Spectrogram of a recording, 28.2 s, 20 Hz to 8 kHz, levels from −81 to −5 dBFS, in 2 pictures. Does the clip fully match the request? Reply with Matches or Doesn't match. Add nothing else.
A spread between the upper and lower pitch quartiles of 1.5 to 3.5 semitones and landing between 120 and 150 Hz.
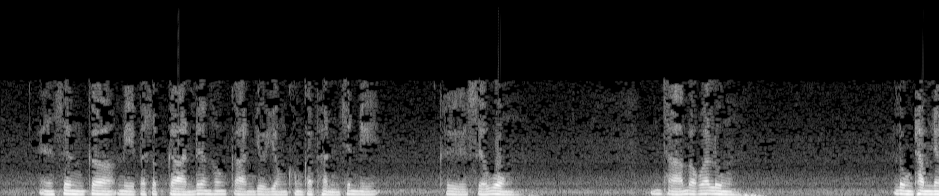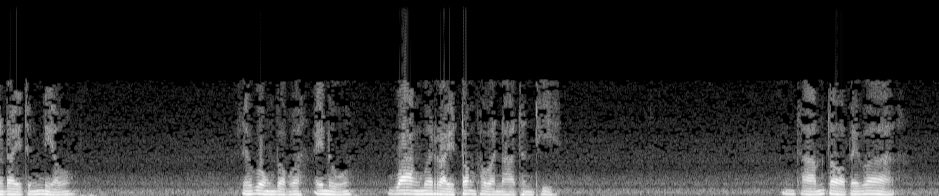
Doesn't match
